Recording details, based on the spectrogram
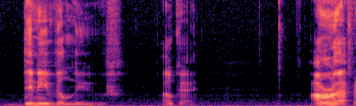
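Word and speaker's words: Denis Villeneuve: to be that prick pronounced uh Denny villain what' I say Dennis velinov something like that I don't know I'm an American um but like Denny venu okay or vnu no it's Denny vnu okay I'll remember that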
